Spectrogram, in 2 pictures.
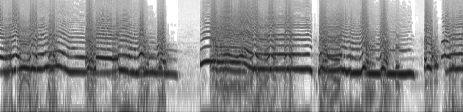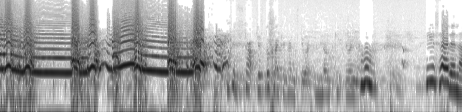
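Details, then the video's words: Domestic Schipperke howl-singing with its owner, a series of long wavering tonal howls separated by short breaks, then fading into softer whimpering yips toward the end. "the Singing Schipperke"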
